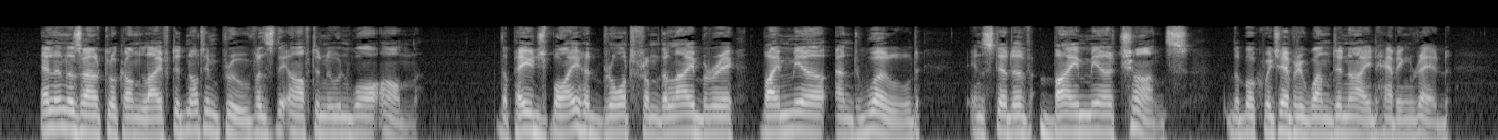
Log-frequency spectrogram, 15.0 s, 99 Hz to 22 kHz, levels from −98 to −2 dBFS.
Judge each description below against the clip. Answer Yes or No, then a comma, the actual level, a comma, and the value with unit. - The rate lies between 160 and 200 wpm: No, average, 150 wpm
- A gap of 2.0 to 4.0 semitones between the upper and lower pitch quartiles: Yes, narrow, 2.5 semitones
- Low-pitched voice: Yes, low, 125 Hz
